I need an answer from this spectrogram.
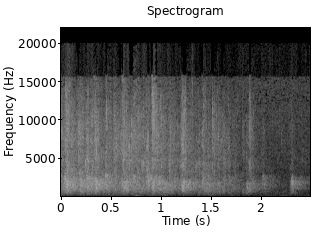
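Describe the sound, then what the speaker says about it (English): Students in a lecture hall give a brief, fairly faint round of applause at a Norway–Kenya public lecture, a soft wash of scattered clapping. "Give yourselves a round of applause"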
